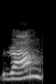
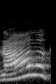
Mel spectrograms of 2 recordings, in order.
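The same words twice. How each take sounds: First: The word ends on a bare m consonant. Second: The word ends with a short a vowel. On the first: The speaker calls it wrong. "उसके नीचे हलंत हो गया" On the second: The speaker calls it right. "हमेशा मुंह को खोलना है, आपको अ निकलना है"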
